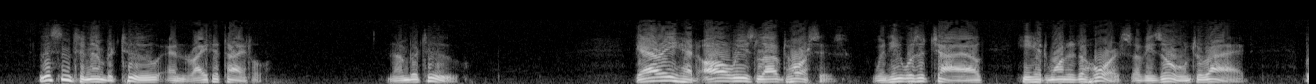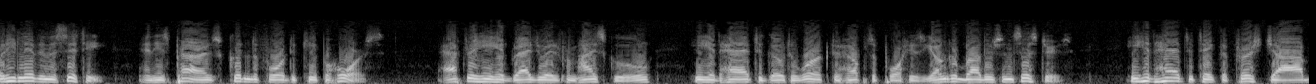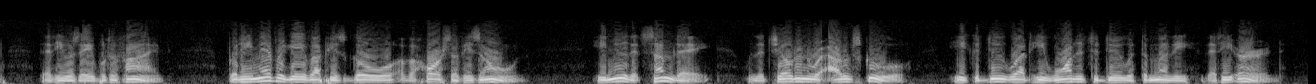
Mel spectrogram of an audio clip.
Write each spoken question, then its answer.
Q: Listen to number 2 and write a title.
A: Your answer could be something like, someday a horse of his own, or his goal, a horse.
